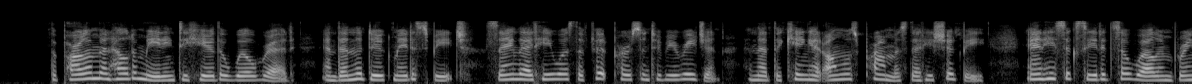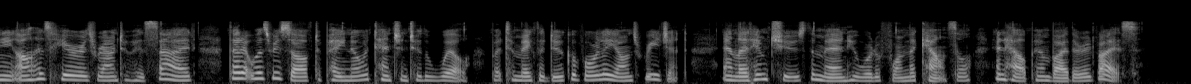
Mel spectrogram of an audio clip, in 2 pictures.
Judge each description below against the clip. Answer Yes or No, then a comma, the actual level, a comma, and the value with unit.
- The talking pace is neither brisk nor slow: No, fast, 230 wpm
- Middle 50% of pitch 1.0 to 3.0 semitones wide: No, average, 3.9 semitones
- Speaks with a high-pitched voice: Yes, high, 205 Hz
